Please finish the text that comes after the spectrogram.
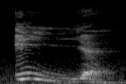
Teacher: Hamzah ya sablu di bawah i, ya alif di atas ya. Pada ya yang bertasdid ada hanjutan ringan, ada nabr, hanjutan ringan, suara menaik sedikit ya.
